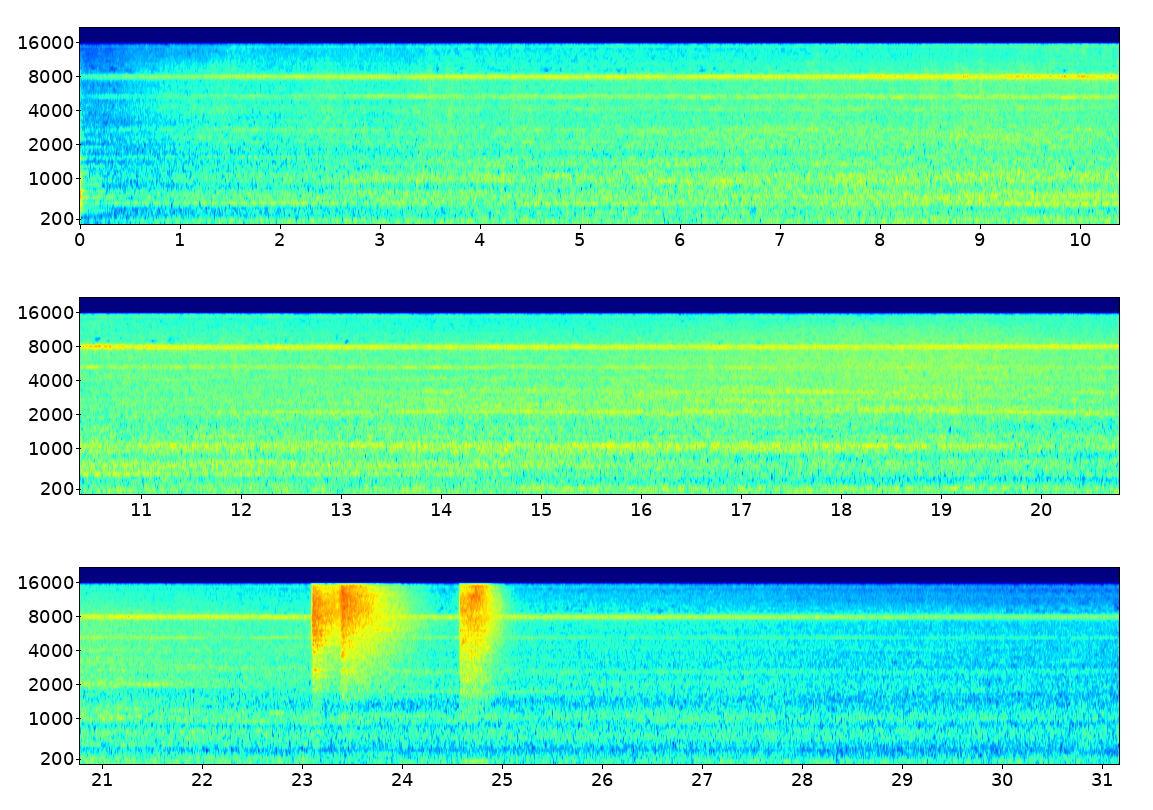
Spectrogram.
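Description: A CSX freight train passing close by: the diesel locomotives' engines and wheels rumble steadily, building to their loudest about ten seconds in and then easing as the autorack cars roll past. Two short hisses come near the end.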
